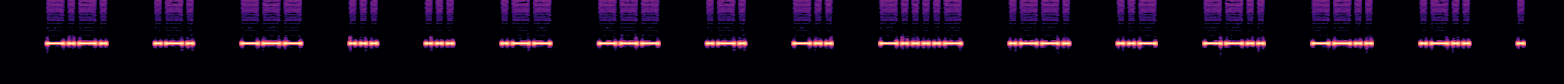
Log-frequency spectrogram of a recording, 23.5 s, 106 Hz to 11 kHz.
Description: Morse code, heard as a keyed tone, about 15 wpm, spaced as for 8 wpm, 1000 Hz. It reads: CROSSWORD-PUZZLE
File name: qotdfiles / 8wpm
